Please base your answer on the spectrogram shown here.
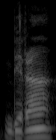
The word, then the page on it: birañ: Apatani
